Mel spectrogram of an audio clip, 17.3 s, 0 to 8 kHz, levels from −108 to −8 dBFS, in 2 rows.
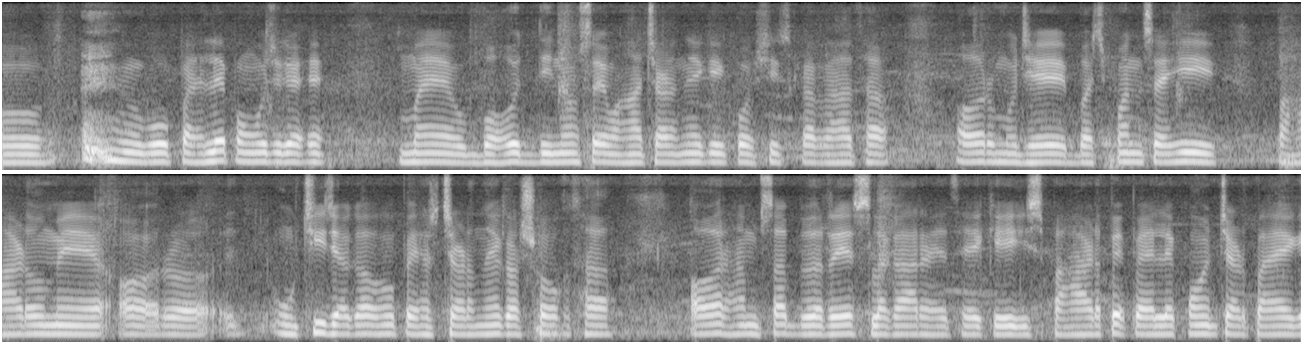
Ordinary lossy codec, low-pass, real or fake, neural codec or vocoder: none; none; real; none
